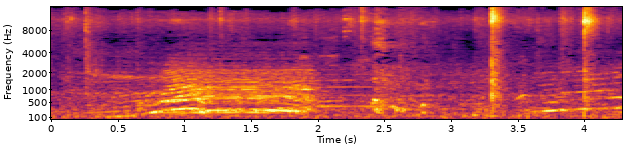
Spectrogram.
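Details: Bulls in the male beef cattle section of the Singkil market in Boyolali, Indonesia, 6 July 2019; a long, low, steady moo lasting about a second, then shorter rising and falling lows, over busy crowd noise and occasional knocks.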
